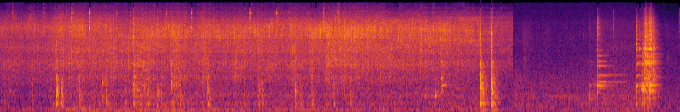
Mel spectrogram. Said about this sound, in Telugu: ఇక ఇది బాగా కొంచెం ఆయిల్ పైకి వచ్చే వరకు చిన్న సిమ్లో ఉడకనియాలి బాగా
